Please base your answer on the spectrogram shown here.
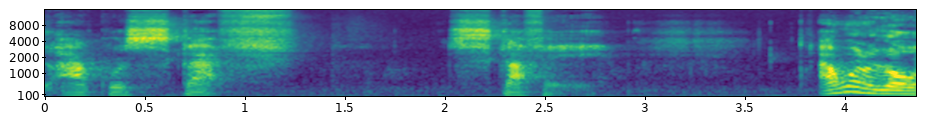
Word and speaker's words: Aquascaphe: one of their Aquascape Aquascape spelled with an extra H in the uh in the word for some reason I don't know but I I think it's a pronounced Aquascape it might be Aqua stuff scuffy I want to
